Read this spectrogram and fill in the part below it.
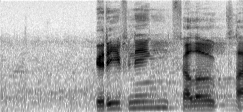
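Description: A young man speaks into a microphone over a loudspeaker.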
